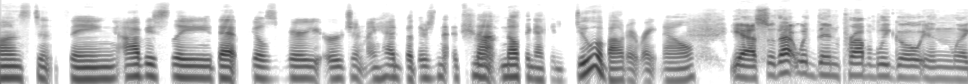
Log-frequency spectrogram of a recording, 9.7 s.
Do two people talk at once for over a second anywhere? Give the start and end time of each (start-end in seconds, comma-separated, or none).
none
